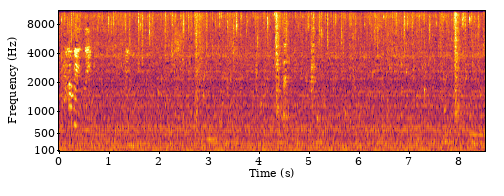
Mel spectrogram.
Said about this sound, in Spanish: Mira cómo viene la lluvia.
